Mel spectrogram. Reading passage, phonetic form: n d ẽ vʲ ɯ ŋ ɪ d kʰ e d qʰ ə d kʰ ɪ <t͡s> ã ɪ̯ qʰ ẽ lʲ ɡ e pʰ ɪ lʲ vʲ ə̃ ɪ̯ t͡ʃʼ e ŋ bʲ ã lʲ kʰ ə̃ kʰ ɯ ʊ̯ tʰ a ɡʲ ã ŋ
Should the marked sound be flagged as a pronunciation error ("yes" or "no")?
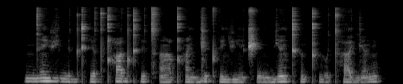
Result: yes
